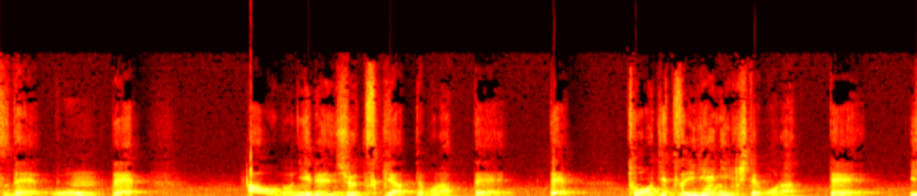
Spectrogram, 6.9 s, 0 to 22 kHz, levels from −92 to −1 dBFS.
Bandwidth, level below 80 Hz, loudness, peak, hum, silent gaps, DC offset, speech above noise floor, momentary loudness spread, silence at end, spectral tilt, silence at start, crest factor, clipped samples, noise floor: 16 kHz; -48 dBFS; -16 LUFS; 0 dBFS; none; none; under 0.1%; 22 dB; 11 LU; 0 s; -5.5 dB/octave; 0 s; 16 dB; under 0.1%; -38 dBFS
